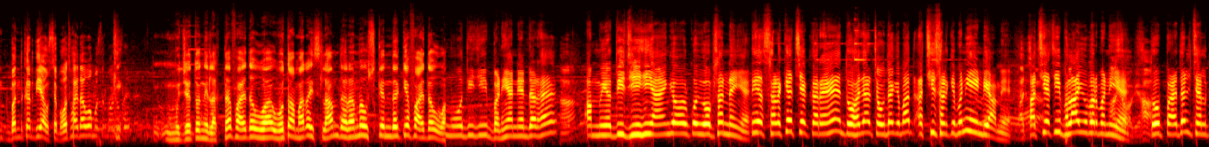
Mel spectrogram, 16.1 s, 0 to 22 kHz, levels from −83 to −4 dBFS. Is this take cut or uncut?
cut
